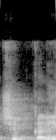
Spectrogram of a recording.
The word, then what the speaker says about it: छिपकली: तो छी और ली इन 2 ध्वनियों पर ही हम ज्यादातर बल देते हुए दिखाई देते।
